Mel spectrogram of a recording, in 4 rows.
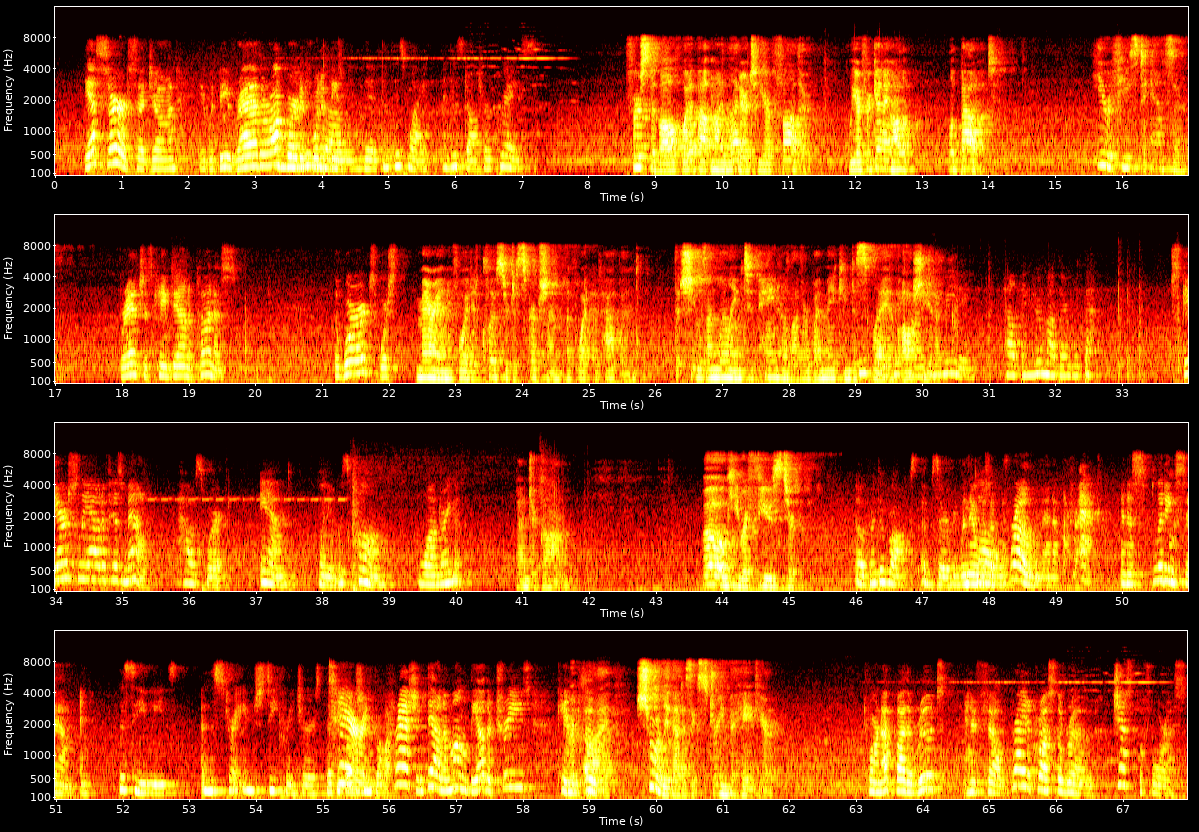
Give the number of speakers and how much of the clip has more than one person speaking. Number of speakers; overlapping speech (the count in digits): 3, about 8%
